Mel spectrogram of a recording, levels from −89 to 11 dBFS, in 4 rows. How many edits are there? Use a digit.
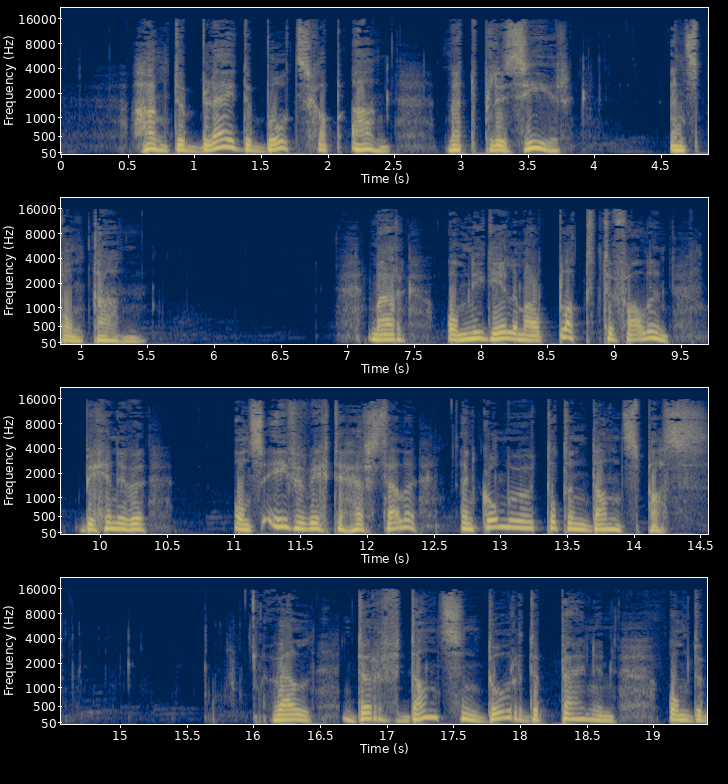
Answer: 2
